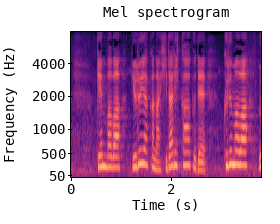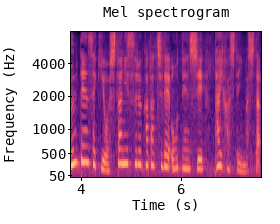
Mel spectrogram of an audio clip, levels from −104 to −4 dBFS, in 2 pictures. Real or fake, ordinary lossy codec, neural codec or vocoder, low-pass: real; none; none; none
